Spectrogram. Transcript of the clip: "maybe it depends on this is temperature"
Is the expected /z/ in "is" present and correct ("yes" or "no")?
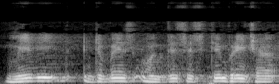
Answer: no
